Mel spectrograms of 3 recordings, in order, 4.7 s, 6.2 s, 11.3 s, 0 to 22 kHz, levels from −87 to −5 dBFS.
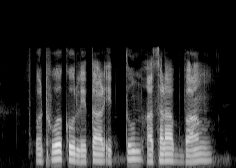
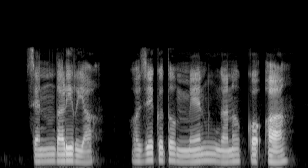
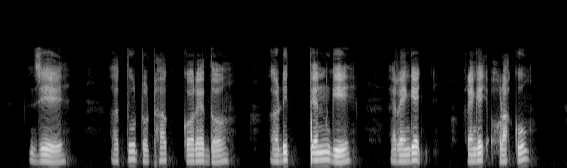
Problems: none marked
